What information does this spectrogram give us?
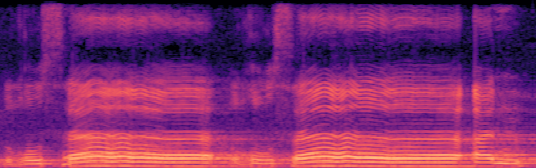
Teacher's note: غین کی آواز موٹی ہوگی، ثا کی آواز باریک ہوگی، ثا میں مدے کھینچیں گے.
